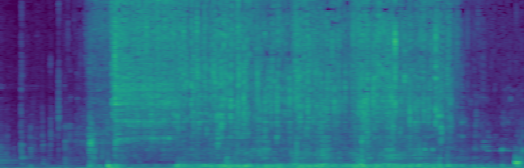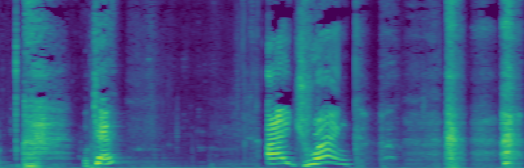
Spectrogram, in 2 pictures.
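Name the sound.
person drinking water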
